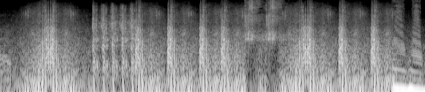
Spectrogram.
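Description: A loud, rapid, unbroken string of sharp bangs or cracks, many per second, filling the whole stretch.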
